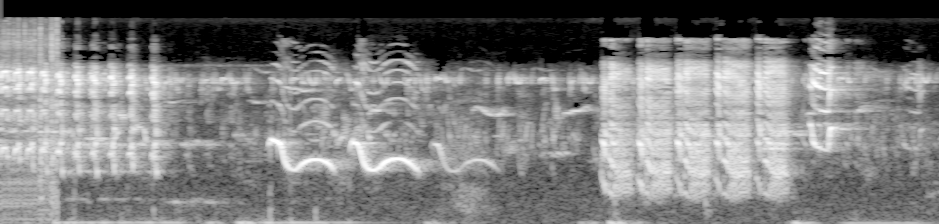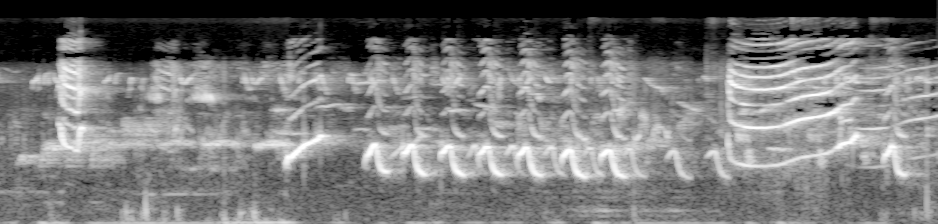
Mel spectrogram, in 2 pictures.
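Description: Several aviary songbirds singing and calling in turn: whistled, warbling phrases and quick runs of repeated slurred notes, with a short burst of harsh chatter about five seconds in.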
